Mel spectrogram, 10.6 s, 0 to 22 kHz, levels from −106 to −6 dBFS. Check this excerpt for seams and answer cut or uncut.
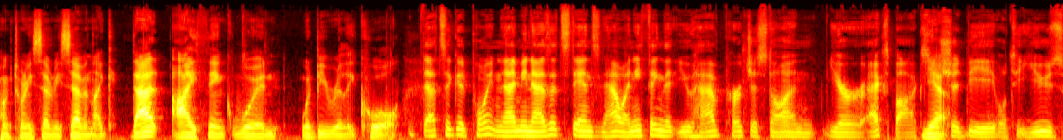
uncut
